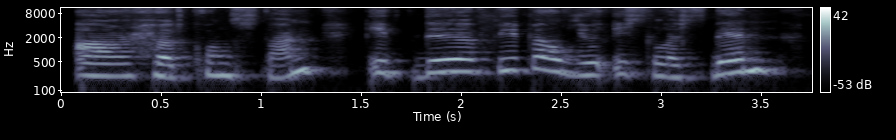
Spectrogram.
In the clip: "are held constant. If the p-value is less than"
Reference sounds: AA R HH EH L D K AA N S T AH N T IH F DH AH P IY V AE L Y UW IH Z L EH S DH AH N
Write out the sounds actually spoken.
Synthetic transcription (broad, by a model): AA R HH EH D K AA N S T AH N T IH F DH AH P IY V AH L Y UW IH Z L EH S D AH N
